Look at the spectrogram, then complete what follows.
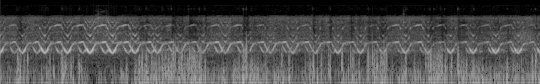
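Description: Electronic emergency siren in a fast yelp, its pitch swooping up and down about three to four times a second, with a low rumbling noise underneath.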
